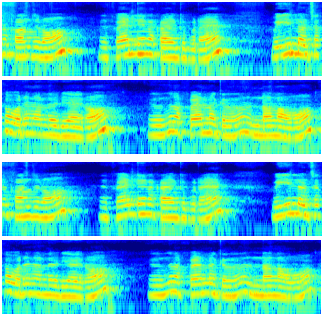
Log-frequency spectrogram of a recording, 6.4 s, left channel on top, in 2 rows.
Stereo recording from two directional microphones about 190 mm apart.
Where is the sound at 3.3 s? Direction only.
25° left (ahead or behind).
